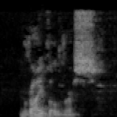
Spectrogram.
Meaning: 1. Having a relationship of rivalry 2. Which can be consumed by no more than one person at the same time
- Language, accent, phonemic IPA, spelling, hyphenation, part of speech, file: English, Southern England, /ˈɹaɪv(ə)lɹəs/, rivalrous, ri‧val‧rous, adjective, LL-Q1860 (eng)-rivalrous.wav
